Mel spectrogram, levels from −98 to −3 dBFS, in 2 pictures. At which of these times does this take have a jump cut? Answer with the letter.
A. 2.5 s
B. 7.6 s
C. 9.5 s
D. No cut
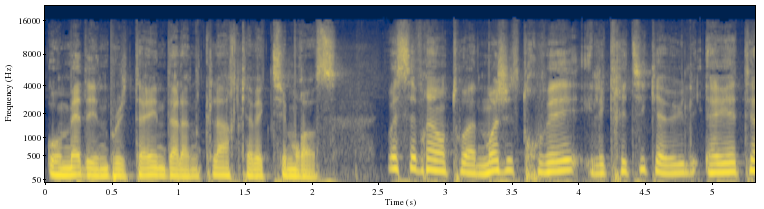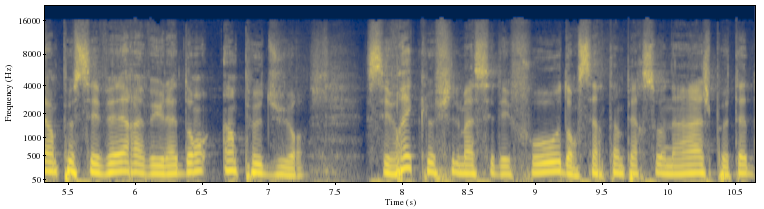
A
